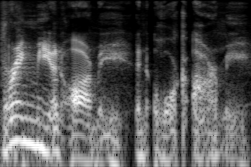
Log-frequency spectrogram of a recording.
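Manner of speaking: deep, big, full-bodied, heavy voice. Asked to feed a line in the voice, the speaker tries a deep full voice. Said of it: "It's so deep".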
